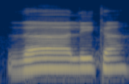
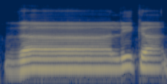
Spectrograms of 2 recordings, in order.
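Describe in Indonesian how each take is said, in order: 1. Vokal pertama ditahan selama dua harakat. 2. Vokal pertama ditahan selama empat harakat. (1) "dua harokat ya. Atau dibaca satu ayunan ukurannya" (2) "dua ayunan, nah ini terlalu panjang ukurannya"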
